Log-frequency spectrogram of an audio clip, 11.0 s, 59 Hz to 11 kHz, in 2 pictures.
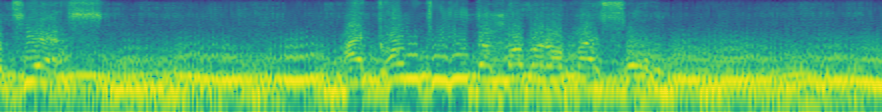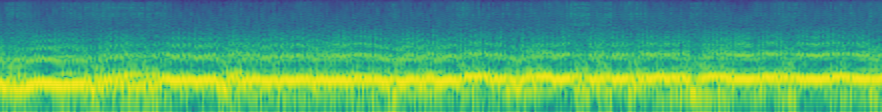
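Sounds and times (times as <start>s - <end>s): congregation praying: 0.0s - 5.0s
keyboard holding chords: 0.0s - 11.0s.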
